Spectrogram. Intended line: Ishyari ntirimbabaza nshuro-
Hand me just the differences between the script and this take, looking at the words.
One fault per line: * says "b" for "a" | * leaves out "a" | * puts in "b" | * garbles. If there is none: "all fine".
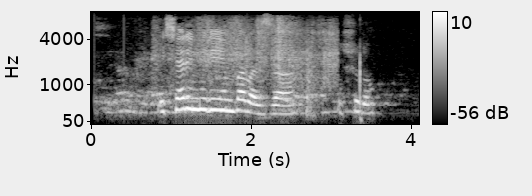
all fine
